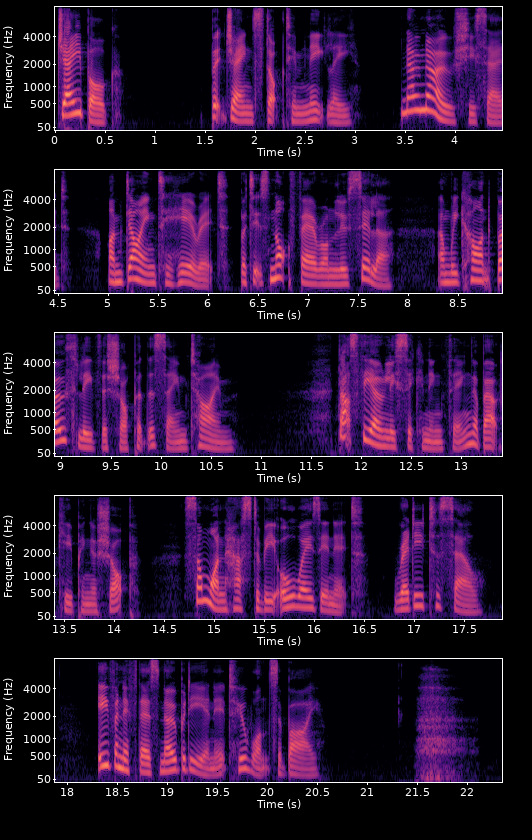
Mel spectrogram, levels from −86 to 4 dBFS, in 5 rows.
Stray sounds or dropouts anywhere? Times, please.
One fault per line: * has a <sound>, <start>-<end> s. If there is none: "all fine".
* has a sigh, 21.3-22.1 s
